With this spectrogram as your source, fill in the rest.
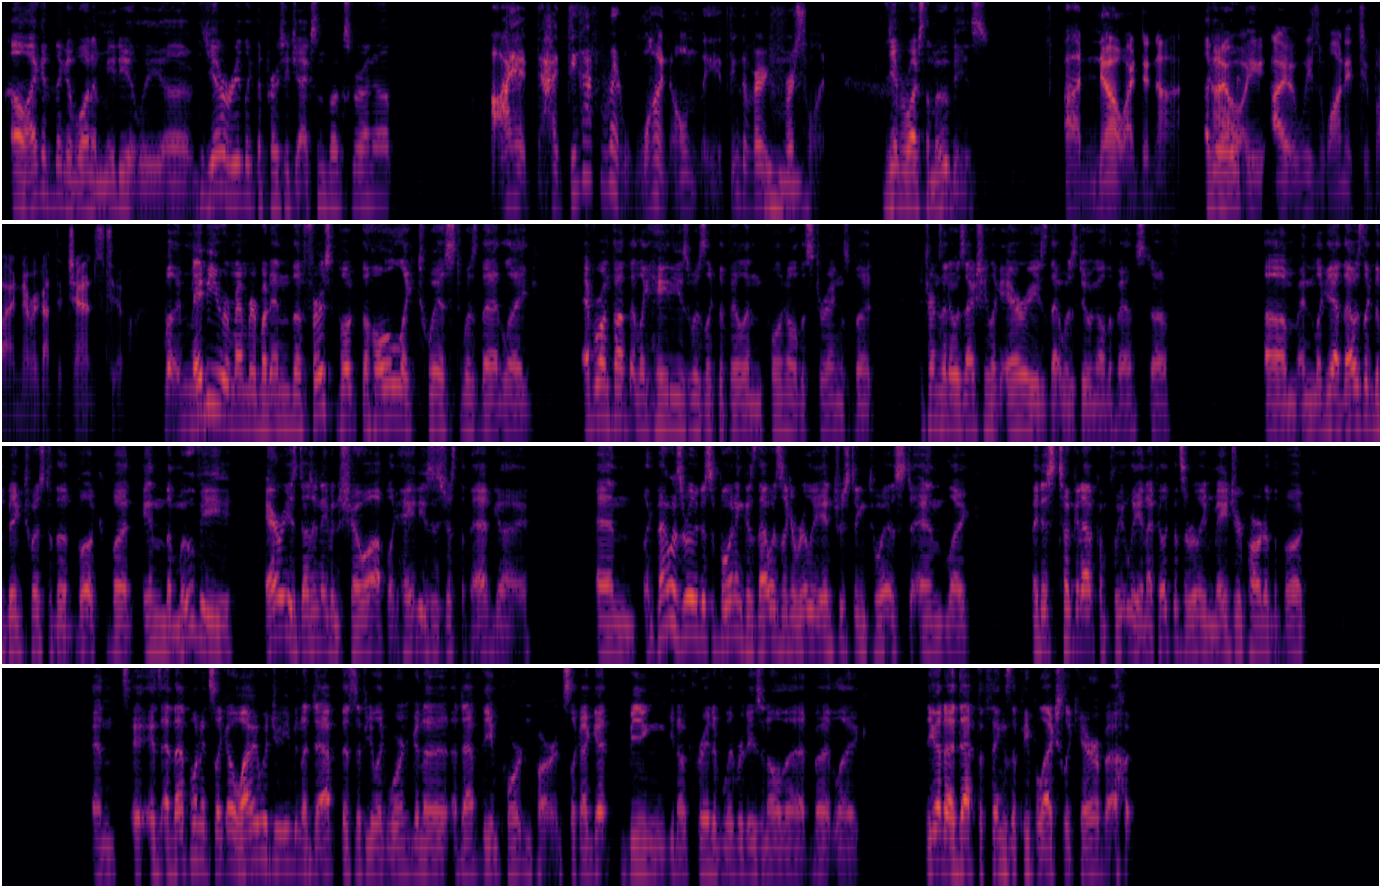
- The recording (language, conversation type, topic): English, unstructured, Which book-to-screen adaptations worked best for you, and what made them succeed or fall short?
- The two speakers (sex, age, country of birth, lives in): male, 30-34, India, United States; male, 35-39, United States, United States
- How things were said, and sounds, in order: static; laughing while speaking: "about"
